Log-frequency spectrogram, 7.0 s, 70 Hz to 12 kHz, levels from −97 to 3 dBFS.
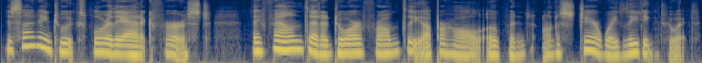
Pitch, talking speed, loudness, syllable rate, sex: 170 Hz, 190 wpm, -19 LUFS, 5.1 syllables/s, female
